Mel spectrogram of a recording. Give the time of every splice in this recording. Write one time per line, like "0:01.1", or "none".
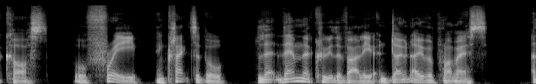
none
